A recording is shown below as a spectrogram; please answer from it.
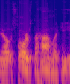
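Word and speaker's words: Heimlich: I don't think, you know, as far as the Heimlick, he he pronounces it wrong. He doesn't call it the Heimlick. He calls it the honey lick, and he ain't got it right yet.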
